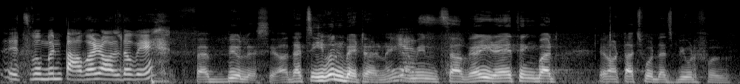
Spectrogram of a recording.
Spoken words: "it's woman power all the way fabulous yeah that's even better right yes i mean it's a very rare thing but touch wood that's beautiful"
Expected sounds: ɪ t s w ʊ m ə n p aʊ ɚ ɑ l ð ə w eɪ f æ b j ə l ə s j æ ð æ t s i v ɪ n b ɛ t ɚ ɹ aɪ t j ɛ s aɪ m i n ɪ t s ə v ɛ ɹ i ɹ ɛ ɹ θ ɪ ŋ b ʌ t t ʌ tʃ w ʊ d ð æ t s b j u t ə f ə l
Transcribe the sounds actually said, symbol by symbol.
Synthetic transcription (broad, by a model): ɪ t s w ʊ m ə n p aʊ ɚ ɑ l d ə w eɪ f æ b j ə l ə s j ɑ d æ t s i v ɪ n b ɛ t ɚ ɹ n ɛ aɪ m i n ɪ t s ə v ɛ ɹ i ɹ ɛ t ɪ ŋ b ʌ t t ʌ tʃ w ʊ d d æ t s b j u t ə f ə l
